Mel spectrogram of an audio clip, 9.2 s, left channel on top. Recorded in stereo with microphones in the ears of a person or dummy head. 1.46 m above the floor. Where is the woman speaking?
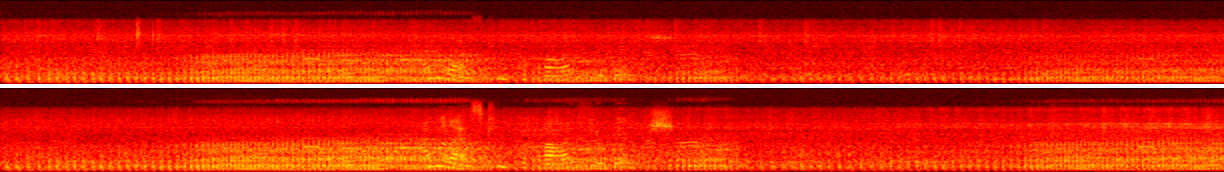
55° right (ahead or behind).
